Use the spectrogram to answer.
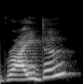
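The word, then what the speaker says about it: bridal: will be बिडल और ब्राइडल इसका pronunciation D ए एल डाल नहीं होगा डल होगा ठीक है तो ये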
